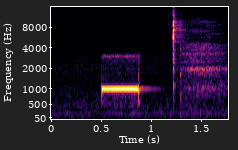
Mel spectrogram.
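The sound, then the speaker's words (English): An answering machine sounds a single steady, mid-high beep lasting under half a second, followed by a brief click and faint hiss. “please leave your name and telephone number at the beep, including area code”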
